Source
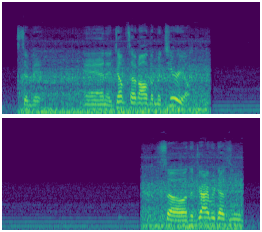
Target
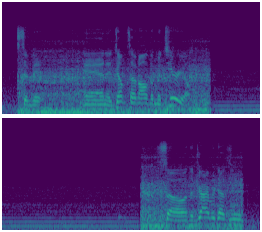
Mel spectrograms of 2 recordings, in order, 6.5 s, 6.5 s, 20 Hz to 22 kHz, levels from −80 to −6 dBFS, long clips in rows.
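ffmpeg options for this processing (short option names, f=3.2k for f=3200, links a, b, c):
-filter_complex "[0:a]acompressor=threshold=-29dB:ratio=6,asplit=2[a][b];[b]aecho=0:1:73:0.0794[c];[a][c]amix=inputs=2:normalize=0,volume=-7dB"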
